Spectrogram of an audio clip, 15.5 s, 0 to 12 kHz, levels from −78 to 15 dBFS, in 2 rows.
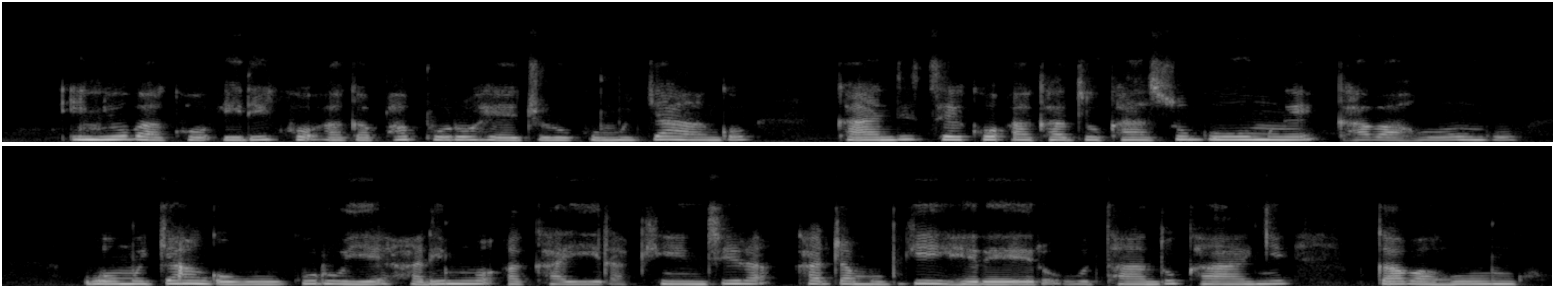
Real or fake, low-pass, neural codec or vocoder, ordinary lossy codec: real; 7.2 kHz; none; Opus, 32 kbps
